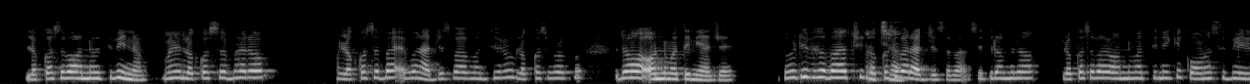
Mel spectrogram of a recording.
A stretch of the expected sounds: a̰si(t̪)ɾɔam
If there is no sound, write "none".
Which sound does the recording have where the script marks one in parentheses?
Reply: t̪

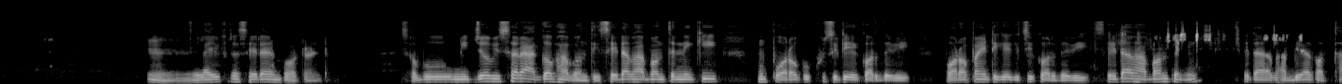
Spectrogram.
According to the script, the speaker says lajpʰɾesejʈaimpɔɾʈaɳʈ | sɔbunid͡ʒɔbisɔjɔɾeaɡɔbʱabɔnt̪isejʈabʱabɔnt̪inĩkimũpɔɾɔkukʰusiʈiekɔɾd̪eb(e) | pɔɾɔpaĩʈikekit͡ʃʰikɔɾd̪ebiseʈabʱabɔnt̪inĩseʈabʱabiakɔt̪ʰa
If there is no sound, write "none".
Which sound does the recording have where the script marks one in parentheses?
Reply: i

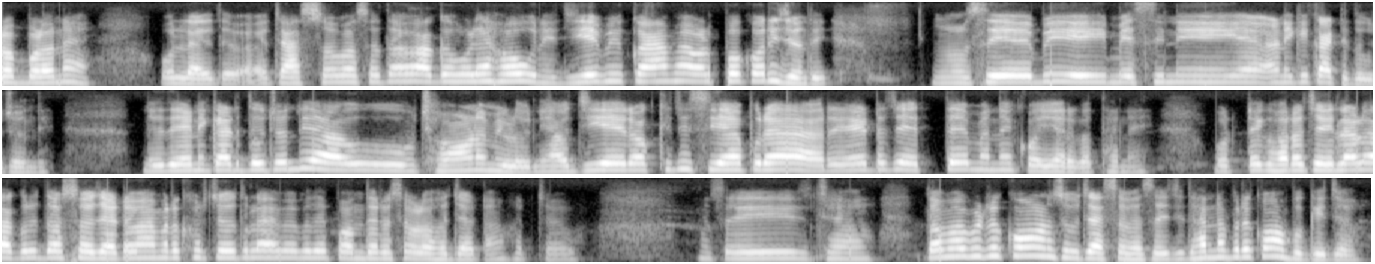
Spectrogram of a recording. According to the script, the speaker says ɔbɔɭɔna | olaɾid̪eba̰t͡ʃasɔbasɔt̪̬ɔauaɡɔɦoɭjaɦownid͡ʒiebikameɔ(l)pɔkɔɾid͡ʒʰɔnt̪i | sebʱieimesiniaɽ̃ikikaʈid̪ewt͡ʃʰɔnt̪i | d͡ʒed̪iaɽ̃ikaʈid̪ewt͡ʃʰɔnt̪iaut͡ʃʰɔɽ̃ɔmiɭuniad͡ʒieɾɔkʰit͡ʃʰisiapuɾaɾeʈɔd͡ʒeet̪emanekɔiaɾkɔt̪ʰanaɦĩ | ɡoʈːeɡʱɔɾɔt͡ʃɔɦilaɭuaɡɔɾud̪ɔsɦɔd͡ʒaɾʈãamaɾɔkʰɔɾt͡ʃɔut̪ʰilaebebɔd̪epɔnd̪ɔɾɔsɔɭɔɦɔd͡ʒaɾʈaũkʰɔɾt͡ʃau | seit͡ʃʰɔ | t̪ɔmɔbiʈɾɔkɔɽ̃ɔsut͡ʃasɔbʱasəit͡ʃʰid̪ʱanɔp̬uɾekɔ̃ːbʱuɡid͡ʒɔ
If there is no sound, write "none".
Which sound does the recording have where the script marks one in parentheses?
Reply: ɭ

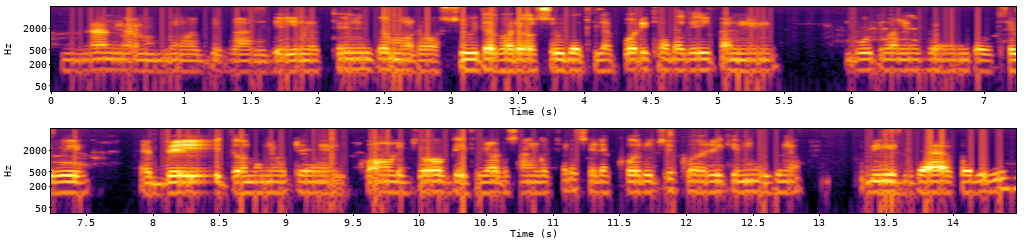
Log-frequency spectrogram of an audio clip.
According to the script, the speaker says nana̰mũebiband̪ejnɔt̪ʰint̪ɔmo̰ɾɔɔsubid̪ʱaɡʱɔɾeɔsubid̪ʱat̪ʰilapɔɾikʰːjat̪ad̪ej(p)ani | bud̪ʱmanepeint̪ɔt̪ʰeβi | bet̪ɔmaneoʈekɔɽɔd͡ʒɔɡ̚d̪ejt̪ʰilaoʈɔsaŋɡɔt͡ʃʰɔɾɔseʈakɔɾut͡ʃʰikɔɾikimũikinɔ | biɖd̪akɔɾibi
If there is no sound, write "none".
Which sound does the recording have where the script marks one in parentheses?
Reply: p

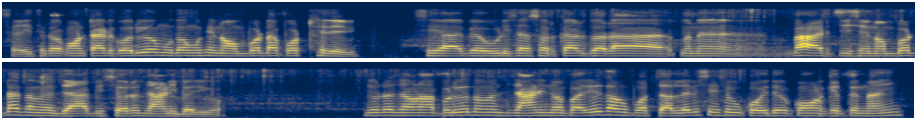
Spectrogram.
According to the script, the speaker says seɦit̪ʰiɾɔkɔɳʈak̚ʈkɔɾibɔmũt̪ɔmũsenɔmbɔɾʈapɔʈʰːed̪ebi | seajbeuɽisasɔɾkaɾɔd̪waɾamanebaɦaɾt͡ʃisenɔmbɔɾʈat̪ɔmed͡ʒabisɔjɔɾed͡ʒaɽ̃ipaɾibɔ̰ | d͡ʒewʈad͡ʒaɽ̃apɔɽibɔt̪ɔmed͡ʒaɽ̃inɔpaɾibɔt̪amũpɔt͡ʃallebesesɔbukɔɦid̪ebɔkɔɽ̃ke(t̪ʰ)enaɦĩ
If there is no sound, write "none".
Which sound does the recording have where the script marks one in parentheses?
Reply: t̪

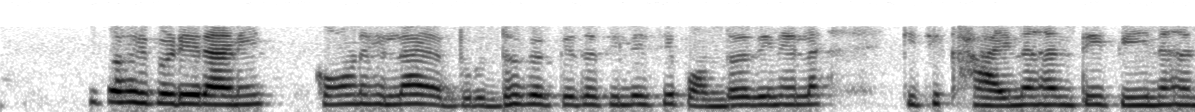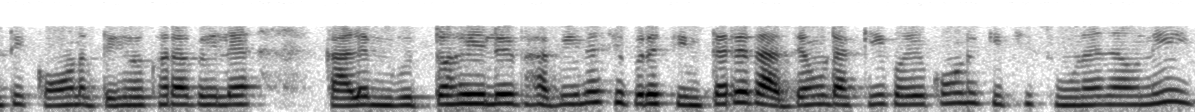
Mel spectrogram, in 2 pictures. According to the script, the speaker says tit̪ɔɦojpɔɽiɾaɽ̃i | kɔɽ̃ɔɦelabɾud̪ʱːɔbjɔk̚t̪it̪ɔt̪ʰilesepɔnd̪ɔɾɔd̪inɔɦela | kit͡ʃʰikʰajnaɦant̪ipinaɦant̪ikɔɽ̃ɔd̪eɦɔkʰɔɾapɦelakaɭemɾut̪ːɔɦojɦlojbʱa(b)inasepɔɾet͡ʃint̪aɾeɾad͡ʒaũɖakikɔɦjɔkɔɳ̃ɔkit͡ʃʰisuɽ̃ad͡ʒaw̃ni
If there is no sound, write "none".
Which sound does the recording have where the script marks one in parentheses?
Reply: b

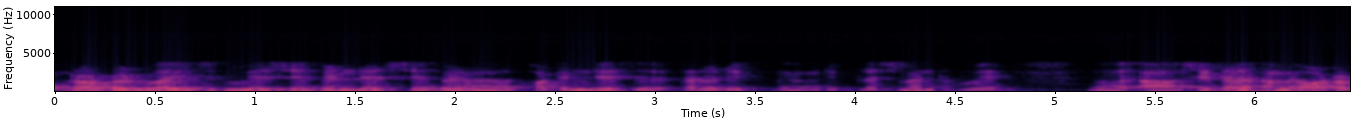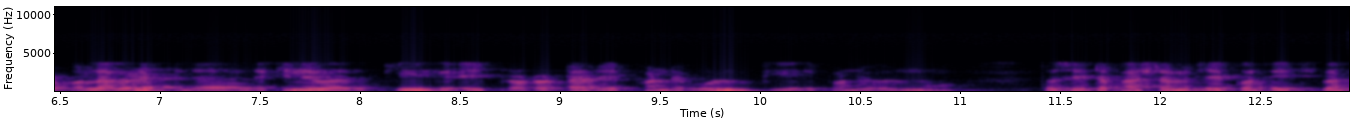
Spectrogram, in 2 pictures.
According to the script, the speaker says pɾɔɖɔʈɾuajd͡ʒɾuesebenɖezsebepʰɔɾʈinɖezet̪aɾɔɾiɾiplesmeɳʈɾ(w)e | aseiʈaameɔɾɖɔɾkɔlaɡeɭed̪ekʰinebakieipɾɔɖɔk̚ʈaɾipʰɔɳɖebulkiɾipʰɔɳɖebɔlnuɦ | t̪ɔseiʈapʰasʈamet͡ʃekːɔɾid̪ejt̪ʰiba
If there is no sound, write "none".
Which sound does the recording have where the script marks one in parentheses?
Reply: u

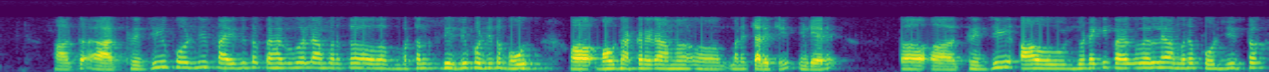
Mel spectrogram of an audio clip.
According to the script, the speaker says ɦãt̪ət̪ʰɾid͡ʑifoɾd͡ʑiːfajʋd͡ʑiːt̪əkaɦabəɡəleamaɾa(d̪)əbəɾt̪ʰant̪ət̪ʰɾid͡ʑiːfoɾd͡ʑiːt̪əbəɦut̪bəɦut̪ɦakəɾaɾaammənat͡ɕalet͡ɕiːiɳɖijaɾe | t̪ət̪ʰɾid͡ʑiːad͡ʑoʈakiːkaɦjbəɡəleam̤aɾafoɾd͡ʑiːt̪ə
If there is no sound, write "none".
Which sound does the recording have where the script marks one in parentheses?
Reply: t̪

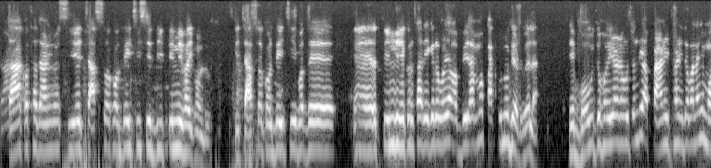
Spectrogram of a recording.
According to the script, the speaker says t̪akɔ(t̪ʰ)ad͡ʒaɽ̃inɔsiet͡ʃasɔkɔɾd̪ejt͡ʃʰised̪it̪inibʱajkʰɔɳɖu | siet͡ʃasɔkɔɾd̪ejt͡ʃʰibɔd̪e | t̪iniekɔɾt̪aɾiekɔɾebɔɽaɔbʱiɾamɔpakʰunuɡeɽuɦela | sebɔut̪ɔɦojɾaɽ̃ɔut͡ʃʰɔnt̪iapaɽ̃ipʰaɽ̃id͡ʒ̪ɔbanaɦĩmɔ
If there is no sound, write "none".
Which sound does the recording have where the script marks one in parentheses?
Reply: t̪ʰ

